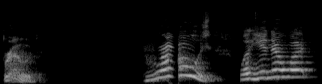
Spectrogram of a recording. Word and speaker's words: Broad: It's the Broad family, spelled like Broad, but pronounced Broad.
